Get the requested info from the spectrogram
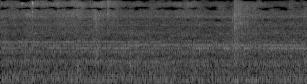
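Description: Steady low outdoor background rumble, of the kind distant traffic or aircraft make, with no distinct event standing out.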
